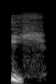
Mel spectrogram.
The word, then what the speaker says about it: ich: Oh, and speaking of German sounds, the ch sound. This one is unique. It's like the sound in the Scottish word lach. Not a hard K, not a hard C. A soft, breathy ch. So, ich.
